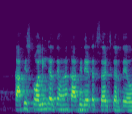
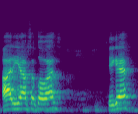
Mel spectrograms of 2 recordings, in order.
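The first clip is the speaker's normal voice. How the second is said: raised, higher voice to reach the back; louder, higher check that everyone hears; speaking loudly; 4 semitones higher, 5 dB louder than usual. Real, not acted. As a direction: project louder to the whole room. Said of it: "अब मैं तेज-तेज बोलता हूँ".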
